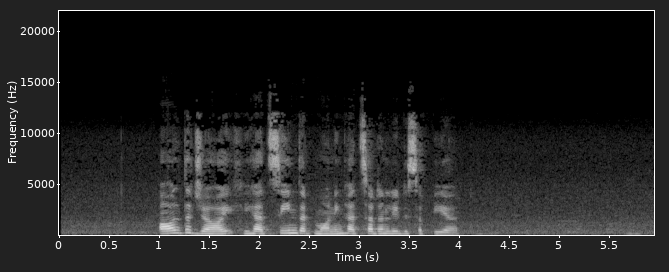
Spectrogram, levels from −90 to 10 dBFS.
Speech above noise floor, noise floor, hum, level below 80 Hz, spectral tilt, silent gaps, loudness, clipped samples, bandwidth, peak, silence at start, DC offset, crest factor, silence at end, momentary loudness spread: 30 dB; -47 dBFS; none; -66 dBFS; -3.5 dB/octave; none; -17 LUFS; under 0.1%; 12.5 kHz; 0 dBFS; 1 s; under 0.1%; 20 dB; 0.2 s; 10 LU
